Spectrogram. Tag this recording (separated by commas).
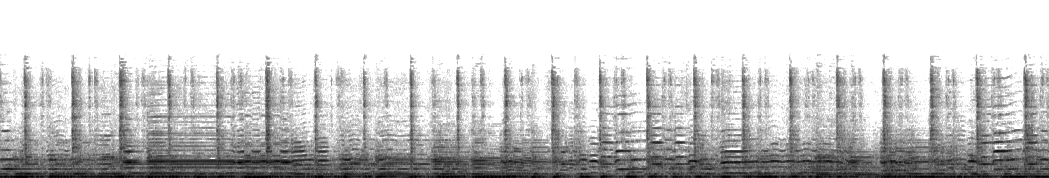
Flamenco, Guitar, Music, Bowed string instrument, Musical instrument, Plucked string instrument, Violin, Swing music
